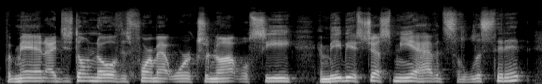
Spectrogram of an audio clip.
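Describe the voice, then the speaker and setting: A man's voice: a little high, fairly even intonation, fairly quick, a bit bright. A man hosting a sports podcast, talking casually about football and betting picks, rambling and swearing as he goes. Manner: rambling, swears freely, frequent fillers and restarts. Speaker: podcast host.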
